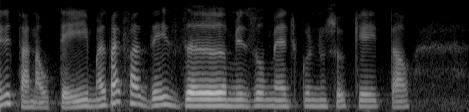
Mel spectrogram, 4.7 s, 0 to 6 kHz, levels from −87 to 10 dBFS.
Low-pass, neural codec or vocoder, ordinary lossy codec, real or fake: 5.4 kHz; autoencoder, 48 kHz, 128 numbers a frame, DAC-VAE, trained on Japanese speech; Opus, 24 kbps; fake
